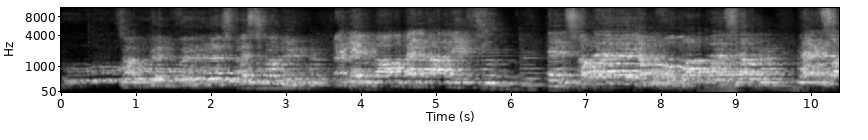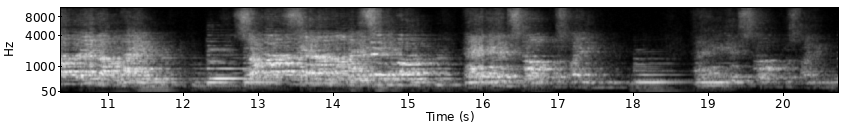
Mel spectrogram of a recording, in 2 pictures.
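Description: Mixed choir of women's and men's voices singing a song in phrases, with brief breaths between lines.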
